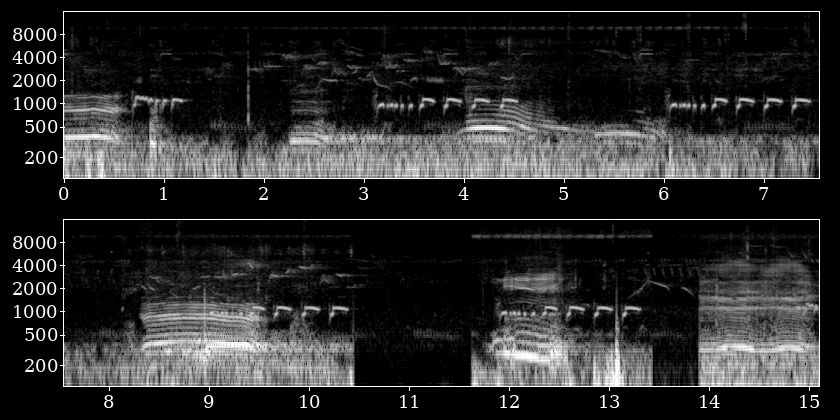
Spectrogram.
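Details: Several low, resonant moos from cows roaming freely on the way to open grasslands, some overlapping and swelling. Rapid, repeated bird whistles fill the gaps, with steady outdoor background noise and one short silent break.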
